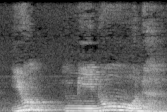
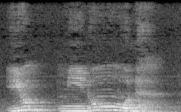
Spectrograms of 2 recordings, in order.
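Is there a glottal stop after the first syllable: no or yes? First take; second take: yes; yes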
